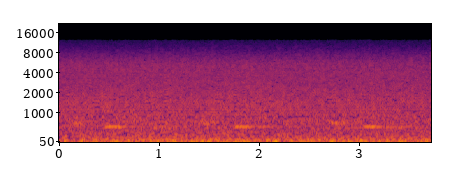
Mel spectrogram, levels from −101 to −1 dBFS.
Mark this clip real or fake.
fake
